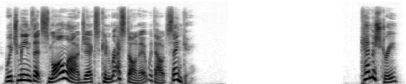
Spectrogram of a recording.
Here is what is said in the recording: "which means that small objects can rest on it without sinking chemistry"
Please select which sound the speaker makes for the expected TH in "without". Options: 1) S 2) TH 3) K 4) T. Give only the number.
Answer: 2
